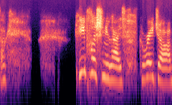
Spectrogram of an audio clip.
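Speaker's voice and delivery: out of breath. Encouraging the group during a workout, catching breath and panting. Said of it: "trying to catch my breath".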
